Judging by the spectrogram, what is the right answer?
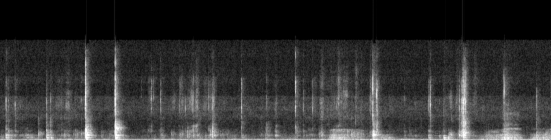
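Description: Small screwdriver driving the mounting screws of guitar tuners into a wooden headstock: faint scattered clicks and scrapes, with a few sharper clicks, over a low steady hum.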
